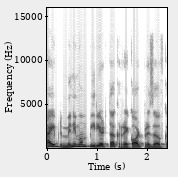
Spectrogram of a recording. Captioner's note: thoughtful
